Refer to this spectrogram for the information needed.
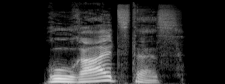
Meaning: strong/mixed nominative/accusative neuter singular superlative degree of rural
- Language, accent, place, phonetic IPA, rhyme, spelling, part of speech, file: German, Germany, Berlin, [ʁuˈʁaːlstəs], -aːlstəs, ruralstes, adjective, De-ruralstes.ogg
